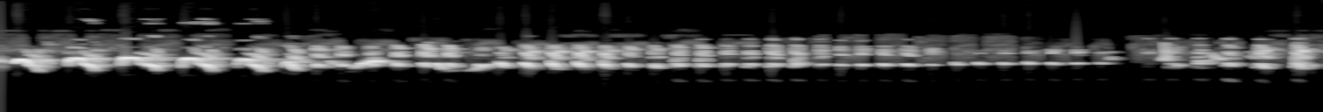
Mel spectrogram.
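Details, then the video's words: Horsfield's babbler material for contest birds: harsh churring notes open into a long, fast, even series of clipped repeated notes that slowly fades, then a short pause and a fresh burst of rapid notes. "PANCINGAN AMPUH PELANDUK SEMAK MASTERAN"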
